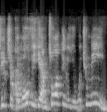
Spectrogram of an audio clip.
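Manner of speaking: put-on fast, high, rattled-off Puerto Rican accent. Describing to co-hosts how Puerto Ricans talk, Puerto Rican accent. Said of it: "Puerto Ricans are like, ... Real fast".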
